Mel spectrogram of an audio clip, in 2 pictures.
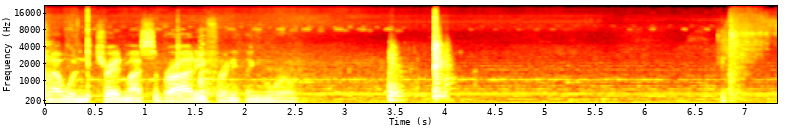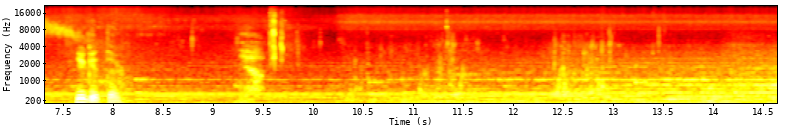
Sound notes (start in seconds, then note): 6.7 line whirring; 11.3 somber music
